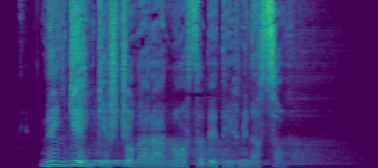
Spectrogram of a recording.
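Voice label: Brazilian Portuguese, assist; Karma; bloom minigame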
